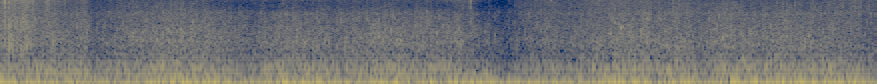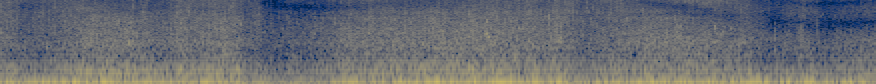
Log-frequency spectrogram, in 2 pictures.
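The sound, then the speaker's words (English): A steady, unbroken rush of running stream water, full and fairly loud, with a deep low rumble beneath a bright hiss and no voices. “The sound of the running stream begs to be explored, going off the beaten track to investigate.”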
